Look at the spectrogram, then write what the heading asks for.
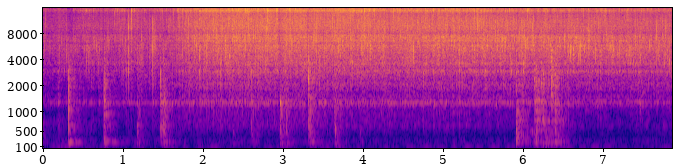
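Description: Chopped tomatoes sizzling in hot oil with browned onions in a frying pan as they are stirred. There are a few sharp knocks in the first two seconds, then the sizzle swells and holds steady.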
